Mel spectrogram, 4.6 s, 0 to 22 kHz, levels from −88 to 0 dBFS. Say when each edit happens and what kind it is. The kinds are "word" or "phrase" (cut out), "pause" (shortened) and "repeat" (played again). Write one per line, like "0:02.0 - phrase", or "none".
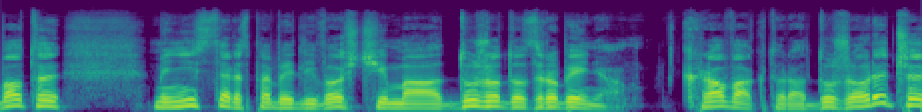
none

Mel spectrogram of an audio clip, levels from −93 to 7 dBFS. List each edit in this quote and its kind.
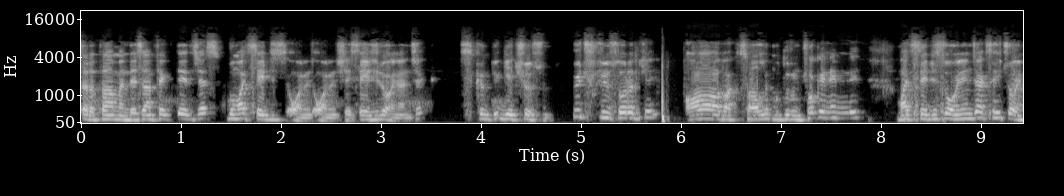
0:02.3 - repeat
0:04.1 - word
0:04.8 - pause
0:05.6 - word
0:06.9 - word

